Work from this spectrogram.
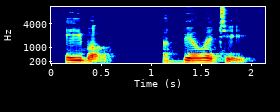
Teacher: the stress shift is from the first to second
